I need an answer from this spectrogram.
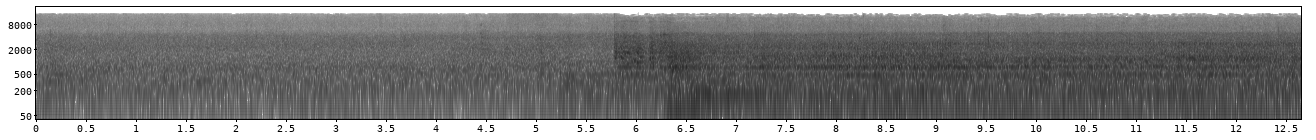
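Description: Steady rain and storm noise, then about six seconds in a motor vehicle's engine starts up close by and keeps running, louder than the rain.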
